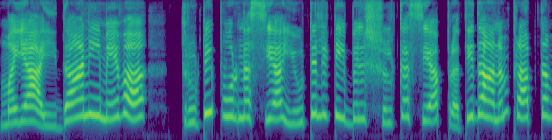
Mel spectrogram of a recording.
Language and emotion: Sanskrit, happy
